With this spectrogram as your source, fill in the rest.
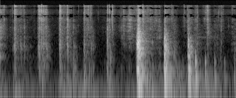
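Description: A tarot deck is shuffled by hand, giving a quiet run of crisp, irregular card slaps and riffles that grow louder toward the end, heard close with no voices.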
